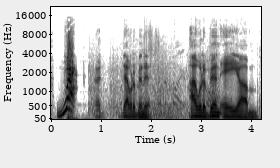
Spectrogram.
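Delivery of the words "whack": mock gunshot sound. Sniper hitting the soldier.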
